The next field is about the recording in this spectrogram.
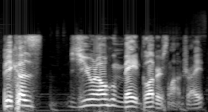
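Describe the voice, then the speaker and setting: A man's voice: mid-range voice, lively intonation, a little slow, fairly bright tone, dry recording, dull audio, faint music behind. A man in his late twenties on a casual stream, arguing skeptically and picking apart claims. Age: late 20s. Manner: skeptical, argumentative. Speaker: stream co-host.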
